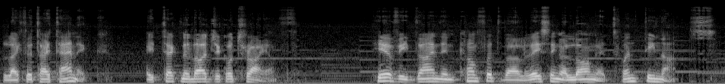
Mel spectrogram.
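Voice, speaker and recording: A man's voice: mid-range voice, animated, normal speed, a little mellow, faint music behind, lightly acted, low-quality recording. Man playing a haughty, formal German colonel. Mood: smug, proud. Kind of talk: video game character acting.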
